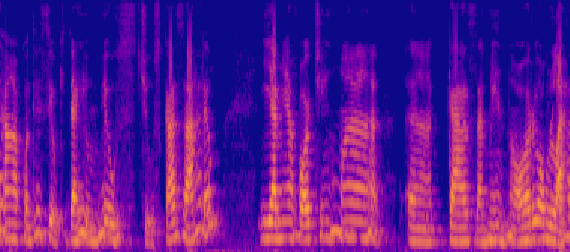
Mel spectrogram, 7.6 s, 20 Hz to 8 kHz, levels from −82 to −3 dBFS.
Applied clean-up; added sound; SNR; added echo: none; none; none; none.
